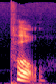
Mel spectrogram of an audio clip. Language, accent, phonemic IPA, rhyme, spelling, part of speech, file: English, General American, /pʊl/, -ʊl, pull, verb / interjection / noun, En-us-pull.ogg
- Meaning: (verb) To apply a force to (an object) so that it comes toward the person or thing applying the force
